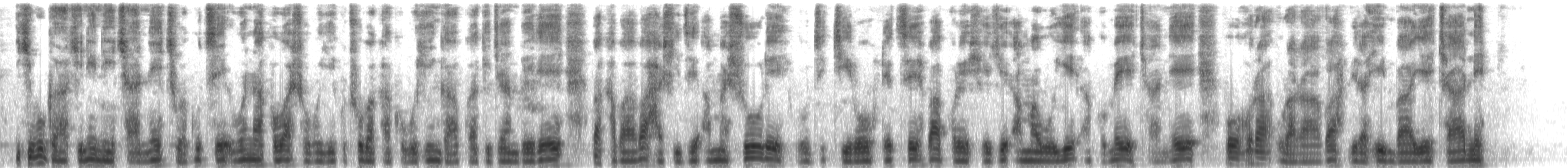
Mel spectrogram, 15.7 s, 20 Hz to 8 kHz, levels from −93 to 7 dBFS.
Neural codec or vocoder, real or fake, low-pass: none; real; 7.2 kHz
